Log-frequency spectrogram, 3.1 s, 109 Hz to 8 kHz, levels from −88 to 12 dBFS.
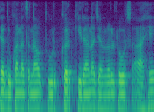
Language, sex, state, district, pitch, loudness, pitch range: Marathi, male, Maharashtra, Gondia, 115 Hz, -19 LUFS, 115-120 Hz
